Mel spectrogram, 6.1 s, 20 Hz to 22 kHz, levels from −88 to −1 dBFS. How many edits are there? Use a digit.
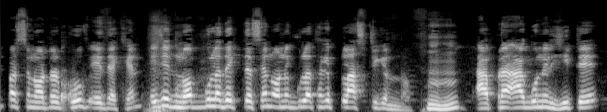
1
